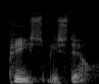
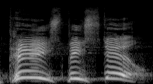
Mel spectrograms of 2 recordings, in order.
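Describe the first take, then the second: First: Very soft and much lower, nearly breathed; soft version of the command; hushed command. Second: Peace higher and strong, then be still falling; commanding version of the command; firm command. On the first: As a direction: say Peace be still gently, barely aloud. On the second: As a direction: order the sea to calm with authority. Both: Shown as a demonstration. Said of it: "I wonder how he said that".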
